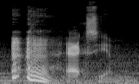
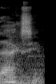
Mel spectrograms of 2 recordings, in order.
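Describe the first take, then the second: First: It is read in a special performed voice. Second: It is read in an ordinary speaking voice. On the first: The speaker calls it right. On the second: The speaker calls it wrong.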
